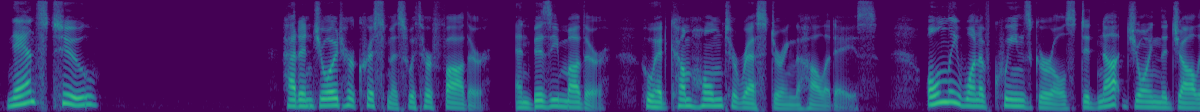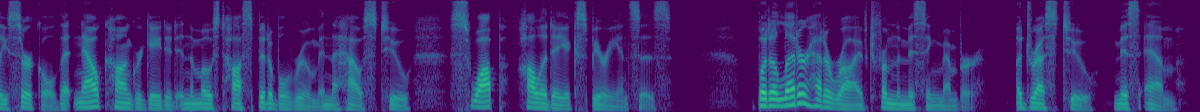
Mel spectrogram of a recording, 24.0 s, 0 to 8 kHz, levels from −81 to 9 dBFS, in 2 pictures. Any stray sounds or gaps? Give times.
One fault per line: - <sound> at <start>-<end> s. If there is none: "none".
none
